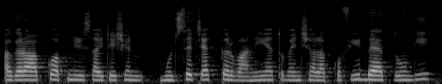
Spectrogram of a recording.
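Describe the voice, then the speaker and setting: A woman's voice: medium pitch, level tone, brisk, darkish tone. A woman teaching a step-by-step recitation lesson in Urdu with English terms mixed in, explaining patiently and checking in often. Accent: Pakistani Urdu. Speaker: tajweed teacher.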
